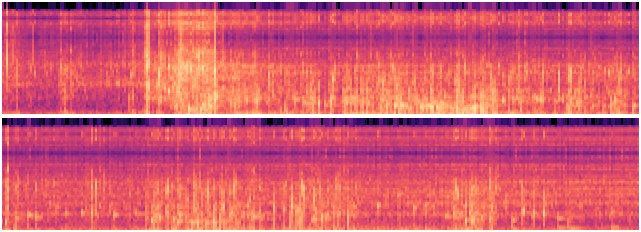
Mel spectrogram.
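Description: Water splashing hard over a GoPro's waterproof housing as the towed dive board breaks through the surface, loudest about two seconds in, then a continuous rushing and gurgling of water streaming past the submerged camera as it is pulled along.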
